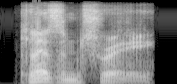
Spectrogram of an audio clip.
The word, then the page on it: pleasantry: British English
